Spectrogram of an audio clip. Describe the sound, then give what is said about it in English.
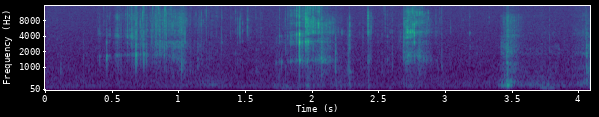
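Crunchy chewing of a cold fried fish sandwich, with a series of sharp, crackly bites and munches repeating irregularly over a few seconds, no talking. “Very crunch.”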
